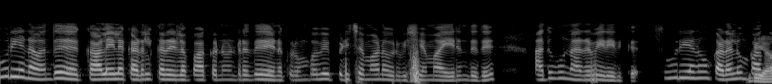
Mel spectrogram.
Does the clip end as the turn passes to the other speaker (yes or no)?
no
